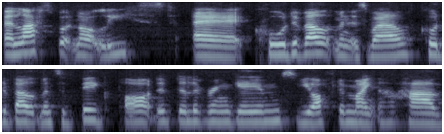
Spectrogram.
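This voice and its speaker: A woman with a Geordie accent talks very fast in a monotone, flat delivery at a fairly high pitch. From northern England, Newcastle. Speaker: games industry producer. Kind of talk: conference talk.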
